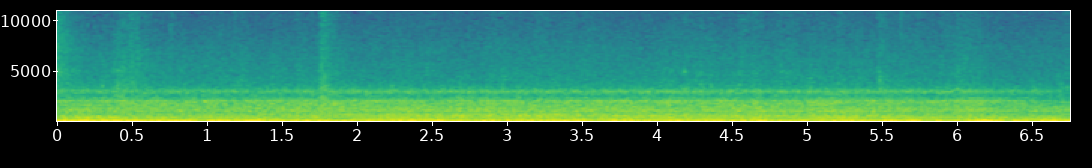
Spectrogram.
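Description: Airport inter-terminal people-mover train running through a tunnel, heard from inside the cabin: a steady low rumble with a faint high steady tone over it.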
